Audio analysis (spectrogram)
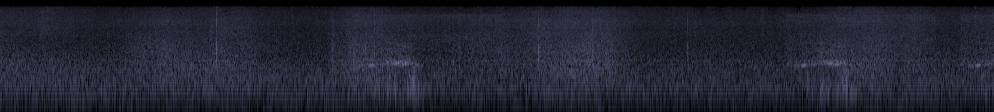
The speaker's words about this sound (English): It's sometime later, and you have not made the far shore. The wind is strong and against you. It's a struggle.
